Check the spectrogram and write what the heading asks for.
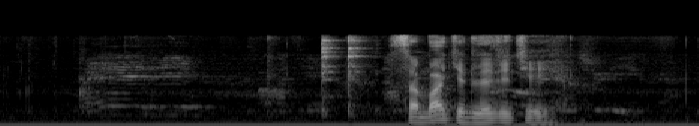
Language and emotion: Russian, neutral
